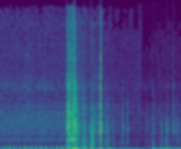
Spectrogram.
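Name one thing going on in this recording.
A motorcycle crashes into a car with a loud bang.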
